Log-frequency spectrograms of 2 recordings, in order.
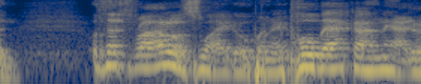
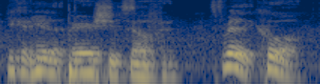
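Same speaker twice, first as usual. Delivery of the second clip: hushed, softer storytelling; quiet; 4 semitones lower, 7 dB quieter, faster than usual. Shown as a demonstration. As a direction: drop the voice to show the stillness. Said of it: "it's quiet like this".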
